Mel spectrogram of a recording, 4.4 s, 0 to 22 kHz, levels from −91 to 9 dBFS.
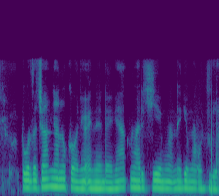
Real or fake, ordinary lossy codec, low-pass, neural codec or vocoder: fake; Opus, 64 kbps; 7.2 kHz; codec, 16 kHz, 2 kbps, X-Codec, HuBERT features, trained on balanced general audio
